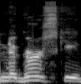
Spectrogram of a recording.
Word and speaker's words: Nagurski: He's Chris got the said Nagurski.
